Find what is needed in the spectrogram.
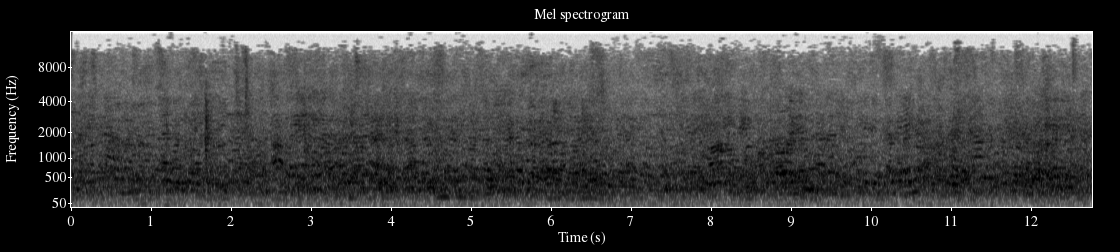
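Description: Indistinct chatter of many shoppers' voices in a large supermarket, a steady background hubbub with no single voice standing out.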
